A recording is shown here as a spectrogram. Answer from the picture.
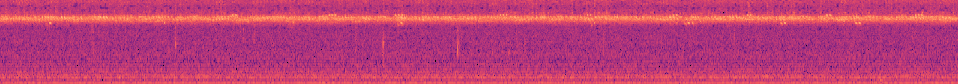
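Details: Captive crickets on a farm fill the air with a steady, shrill, high-pitched chirping wall of sound. Scattered faint ticks and a low hum lie underneath.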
